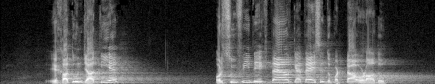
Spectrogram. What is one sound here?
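An elderly man speaks with feeling into a microphone, his voice echoing in a reverberant room.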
